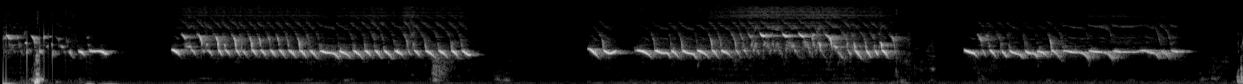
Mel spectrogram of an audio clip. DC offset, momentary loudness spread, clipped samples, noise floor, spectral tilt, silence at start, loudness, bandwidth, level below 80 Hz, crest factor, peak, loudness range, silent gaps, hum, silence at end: under 0.1%; 8 LU; under 0.1%; -70 dBFS; -2 dB/octave; 0.05 s; -18 LUFS; 16.5 kHz; -52 dBFS; 18 dB; -4 dBFS; 3 LU; none; none; 0 s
